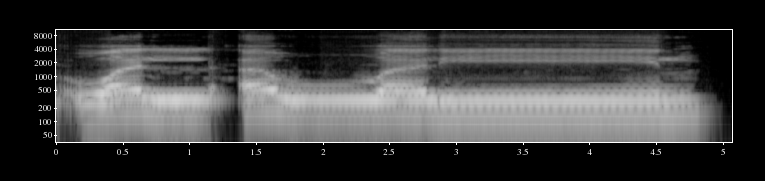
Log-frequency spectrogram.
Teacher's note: اسی طریقے سے واو کو آگے لام ساکن سے ملانا ہے، واو کے بعد الف موجود ہے، اسے ہم نہیں پڑھیں گے، لام کے بعد حمزہ ہے، حمزہ کو آگے واو مشدد سے ملا دیں گے، واو پر تشدید ہونے کی وجہ سے تھوڑا سا ٹھہراؤ رکھیں گے، لام کے بعد یا مدہ ہونے کی وجہ سے لام کو ایک الف کے مقدار کھینچیں گے، نون کو وقف کی حالت میں ساکن کر دیں گے۔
